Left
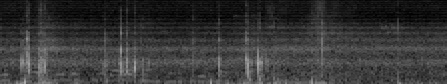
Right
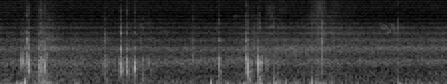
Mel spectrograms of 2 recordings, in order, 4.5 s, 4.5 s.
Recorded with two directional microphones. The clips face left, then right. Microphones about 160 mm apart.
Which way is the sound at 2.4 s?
5° right (ahead or behind).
